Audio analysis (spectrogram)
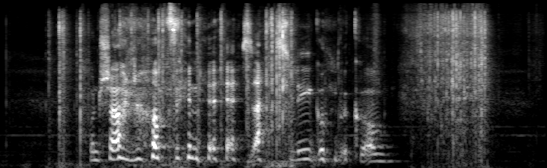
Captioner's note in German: gelächter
